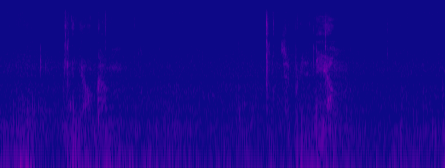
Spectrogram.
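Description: Near silence: room tone, with faint whispered voices and small clicks twice, about a second in and about three seconds in.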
